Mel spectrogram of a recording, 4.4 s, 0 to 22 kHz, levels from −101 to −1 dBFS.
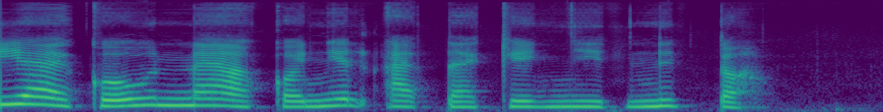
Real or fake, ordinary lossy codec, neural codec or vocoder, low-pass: fake; none; codec, 44.1 kHz, 2.6 kbps, SNAC; none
